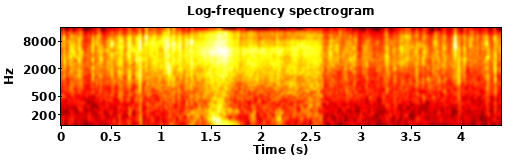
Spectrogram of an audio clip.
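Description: Raindrops ticking on a plastic rain poncho, with a brief louder rustling rush about a second and a half in.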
